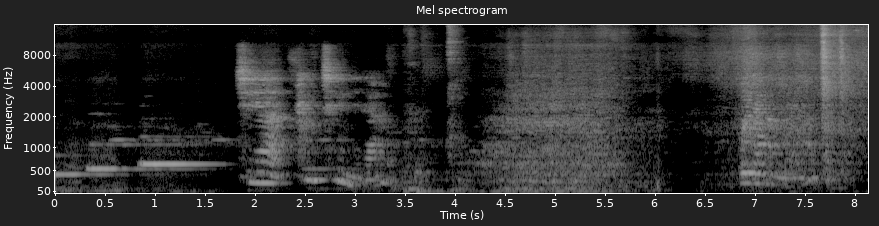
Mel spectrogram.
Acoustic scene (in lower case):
elevator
